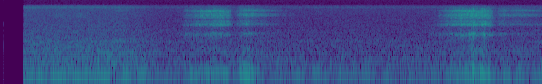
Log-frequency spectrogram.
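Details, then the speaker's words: Chocolate labrador named Jerry snoring while asleep: low, steady rumbling breaths under a constant room hum, with two louder snorting breaths. "এই জেডি, নাক ডাকছিস কেন? এই নাক ডাকিস না।"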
